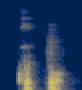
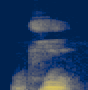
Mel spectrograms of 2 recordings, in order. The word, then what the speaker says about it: 事: 고또, 고또, 지, 훈독과 음독으로 여러 가지 발음이 날 수가 있습니다.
